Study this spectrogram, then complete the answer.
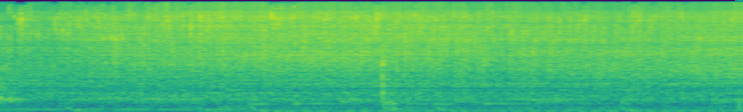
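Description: Unniyappam batter poured into the wells of a hot unniyappam pan for a traditional Kerala sweet, giving a steady, loud, hissing sizzle that runs without a break, with a brief sharper crackle near the middle.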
